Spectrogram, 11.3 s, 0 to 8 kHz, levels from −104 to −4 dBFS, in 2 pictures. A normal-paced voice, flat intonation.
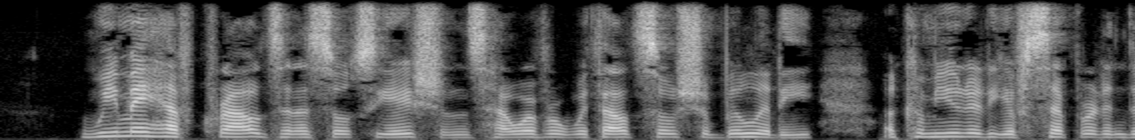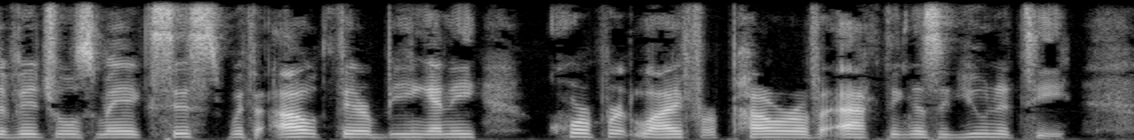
Yes: average, 160 wpm; narrow, 1.7 semitones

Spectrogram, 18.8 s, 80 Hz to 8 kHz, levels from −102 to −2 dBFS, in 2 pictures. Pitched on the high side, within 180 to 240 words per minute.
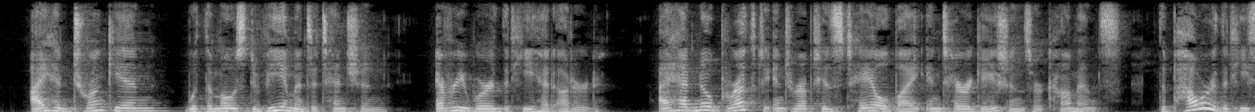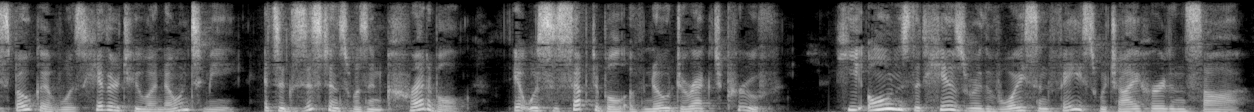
No: medium, 175 Hz; average, 200 wpm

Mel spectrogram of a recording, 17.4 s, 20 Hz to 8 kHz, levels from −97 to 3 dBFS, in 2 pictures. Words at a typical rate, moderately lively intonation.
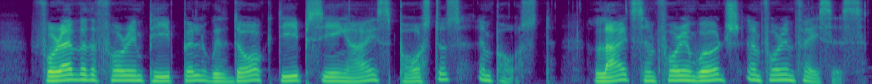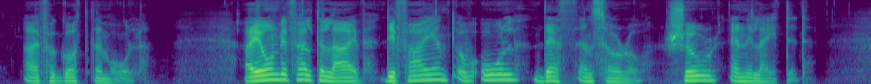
No: slow, 125 wpm; average, 4.2 semitones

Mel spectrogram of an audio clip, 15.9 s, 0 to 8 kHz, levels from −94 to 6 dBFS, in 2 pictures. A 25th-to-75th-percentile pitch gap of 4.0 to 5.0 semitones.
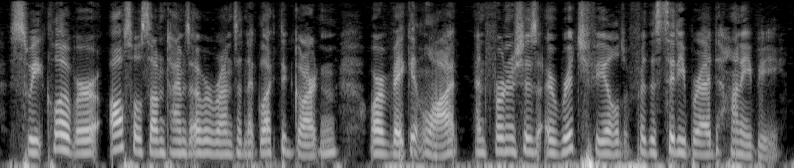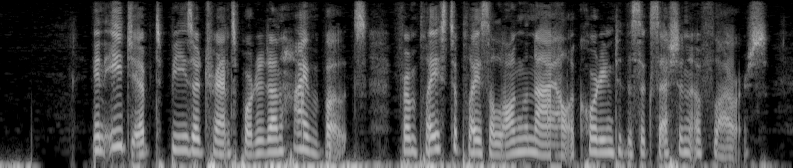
No: average, 2.8 semitones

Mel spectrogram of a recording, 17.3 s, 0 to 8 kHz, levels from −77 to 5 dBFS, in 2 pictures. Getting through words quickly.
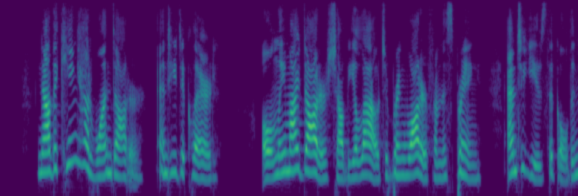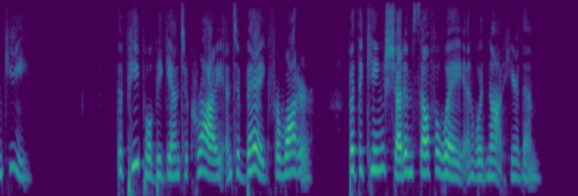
No: average, 175 wpm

